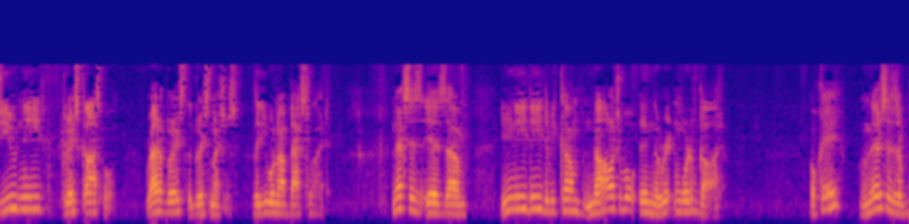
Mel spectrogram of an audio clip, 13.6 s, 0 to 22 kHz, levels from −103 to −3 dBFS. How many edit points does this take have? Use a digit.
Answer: 6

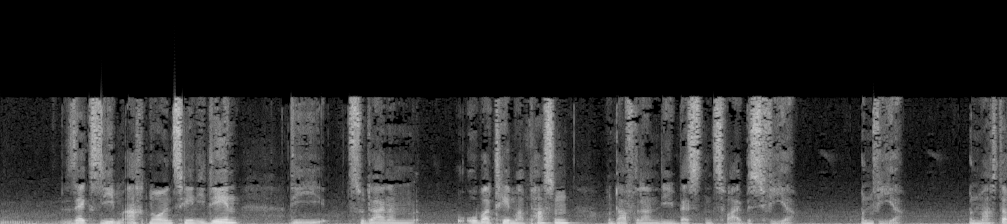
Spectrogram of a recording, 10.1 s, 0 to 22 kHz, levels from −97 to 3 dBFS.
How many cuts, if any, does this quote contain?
3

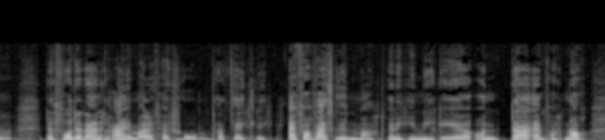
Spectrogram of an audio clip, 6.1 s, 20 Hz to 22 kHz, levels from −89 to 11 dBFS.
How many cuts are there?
4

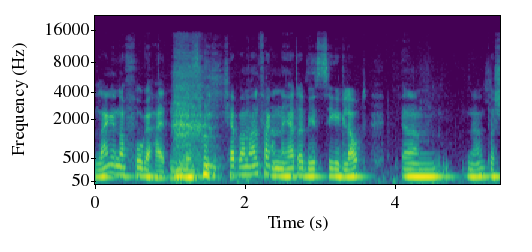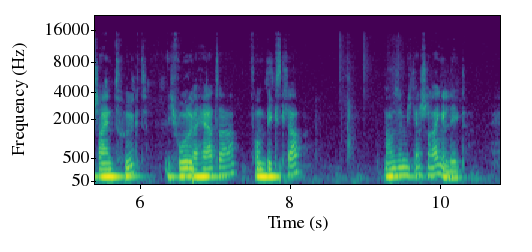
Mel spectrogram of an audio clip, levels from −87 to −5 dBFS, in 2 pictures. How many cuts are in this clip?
5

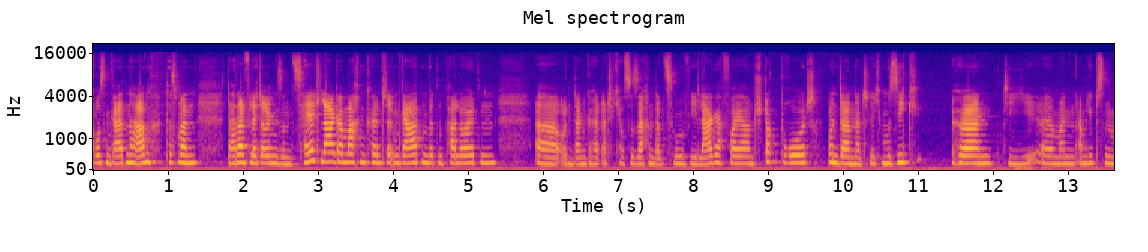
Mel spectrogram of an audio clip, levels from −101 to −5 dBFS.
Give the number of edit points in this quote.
1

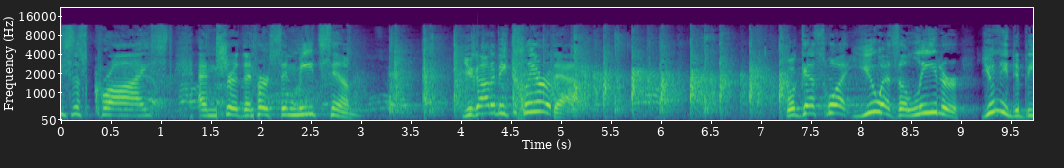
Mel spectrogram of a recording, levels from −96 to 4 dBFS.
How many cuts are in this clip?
3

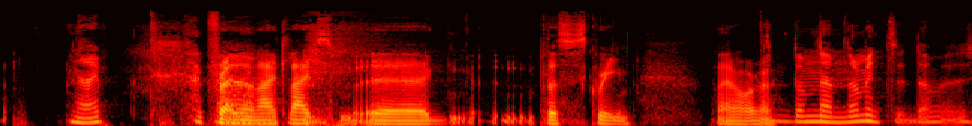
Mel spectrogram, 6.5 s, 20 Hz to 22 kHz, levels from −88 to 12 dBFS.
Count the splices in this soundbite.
0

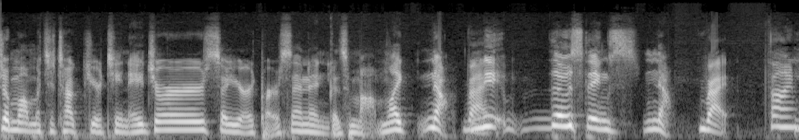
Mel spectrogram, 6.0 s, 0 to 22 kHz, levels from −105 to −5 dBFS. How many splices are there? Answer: 4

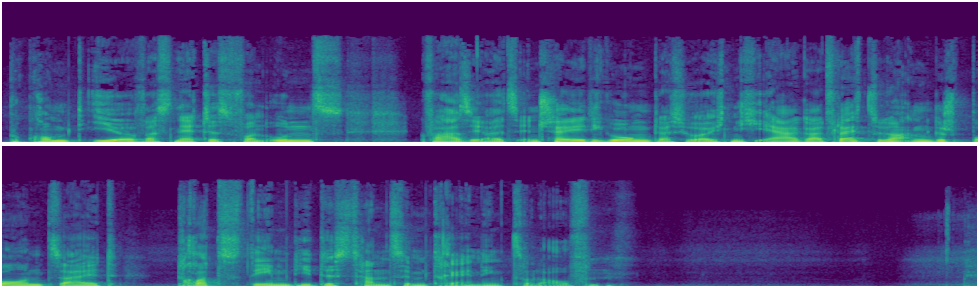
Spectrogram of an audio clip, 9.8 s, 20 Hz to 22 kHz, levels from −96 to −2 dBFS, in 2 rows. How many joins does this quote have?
1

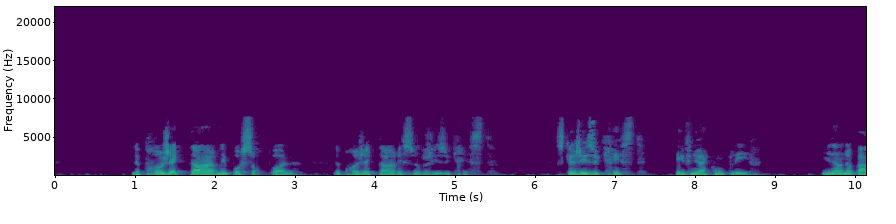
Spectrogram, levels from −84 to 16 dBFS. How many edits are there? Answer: 0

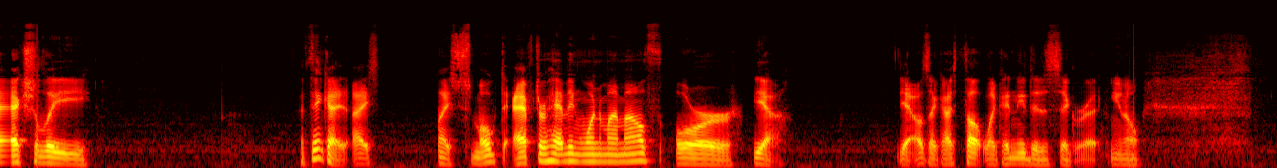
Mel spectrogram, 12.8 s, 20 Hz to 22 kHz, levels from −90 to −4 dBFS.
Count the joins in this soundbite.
3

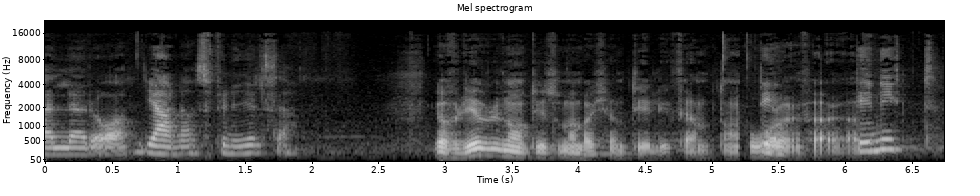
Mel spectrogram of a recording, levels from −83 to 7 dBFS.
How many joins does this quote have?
2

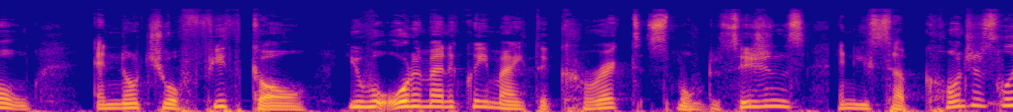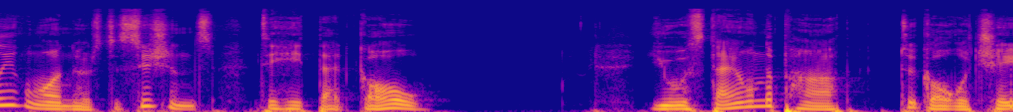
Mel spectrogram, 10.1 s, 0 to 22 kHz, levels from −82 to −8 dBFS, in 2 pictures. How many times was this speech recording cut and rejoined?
3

